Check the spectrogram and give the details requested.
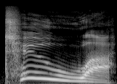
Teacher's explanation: а здесь у нас linking [w], потому что предлог здесь в полной форме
